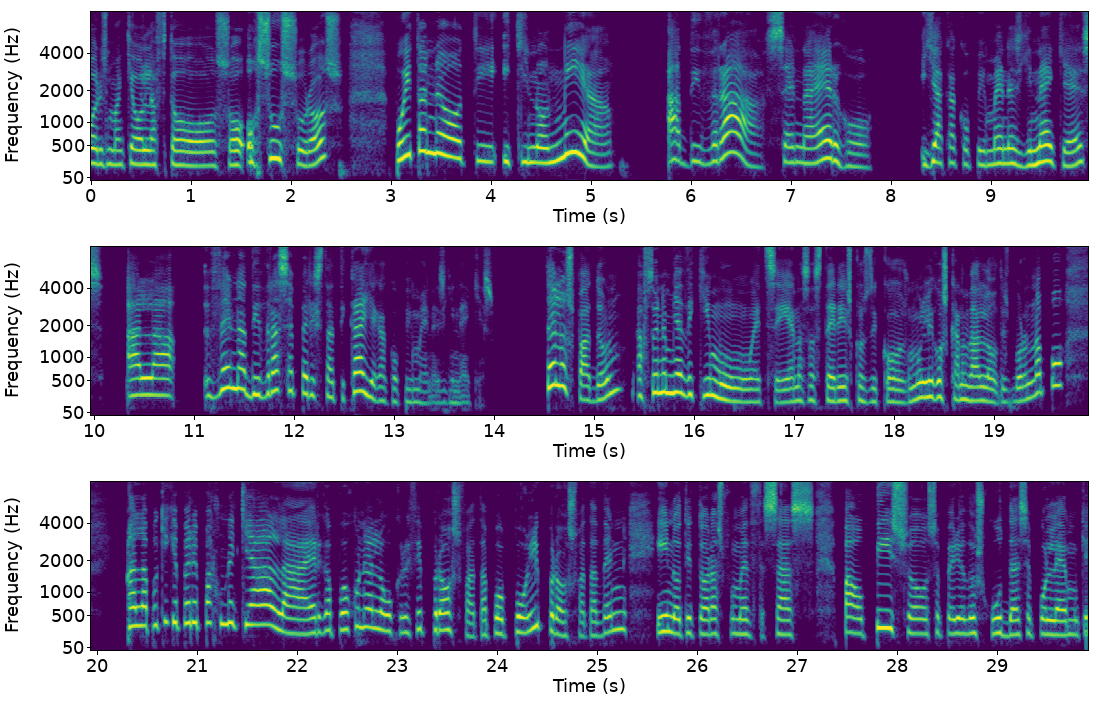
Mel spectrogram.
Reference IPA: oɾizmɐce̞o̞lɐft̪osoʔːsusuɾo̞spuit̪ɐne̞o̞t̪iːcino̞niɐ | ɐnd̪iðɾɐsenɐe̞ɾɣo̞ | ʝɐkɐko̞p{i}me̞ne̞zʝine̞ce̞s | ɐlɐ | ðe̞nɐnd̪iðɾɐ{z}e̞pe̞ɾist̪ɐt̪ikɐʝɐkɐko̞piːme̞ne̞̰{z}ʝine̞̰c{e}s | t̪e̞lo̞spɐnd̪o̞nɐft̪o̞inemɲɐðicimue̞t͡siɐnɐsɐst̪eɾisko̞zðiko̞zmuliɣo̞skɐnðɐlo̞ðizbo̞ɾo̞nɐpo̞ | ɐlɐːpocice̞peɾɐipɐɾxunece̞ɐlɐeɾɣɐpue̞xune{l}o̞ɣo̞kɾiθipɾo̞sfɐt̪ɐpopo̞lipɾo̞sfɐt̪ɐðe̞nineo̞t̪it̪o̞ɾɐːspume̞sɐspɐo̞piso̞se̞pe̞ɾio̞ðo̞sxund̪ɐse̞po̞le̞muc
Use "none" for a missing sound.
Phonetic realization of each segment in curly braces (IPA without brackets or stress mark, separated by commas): iː, s, z, e, l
